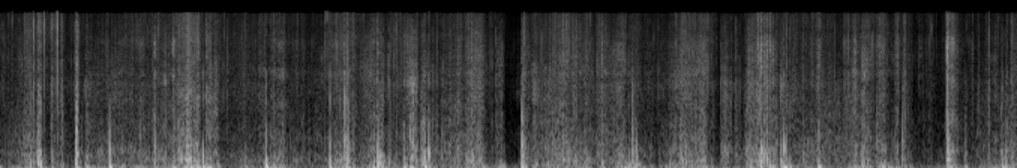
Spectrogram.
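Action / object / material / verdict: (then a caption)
scrape / closed-cell polyethylene foam sheet / plastic foam / none. Long glittery acrylic nails scratch across a flat, solid, white closed-cell polyethylene foam sheet. The result is a dense run of quick, crackly, squeaky scrapes in uneven bursts, each with a soft low thump beneath a brief bright edge and almost no ring.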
